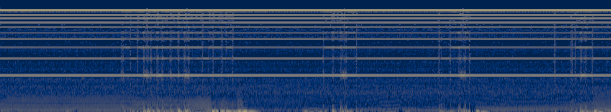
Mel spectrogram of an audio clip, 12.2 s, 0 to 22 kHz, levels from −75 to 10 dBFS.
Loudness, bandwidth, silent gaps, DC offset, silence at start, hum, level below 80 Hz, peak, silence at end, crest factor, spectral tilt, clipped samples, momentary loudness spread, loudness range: -9 LUFS; 16.5 kHz; none; under 0.1%; 0 s; 50 Hz at -55 dBFS; -50 dBFS; -4 dBFS; 0 s; 8 dB; 3 dB/octave; under 0.1%; 0 LU; 0 LU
